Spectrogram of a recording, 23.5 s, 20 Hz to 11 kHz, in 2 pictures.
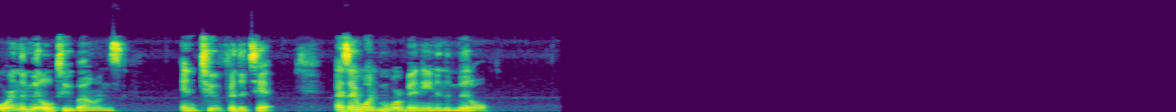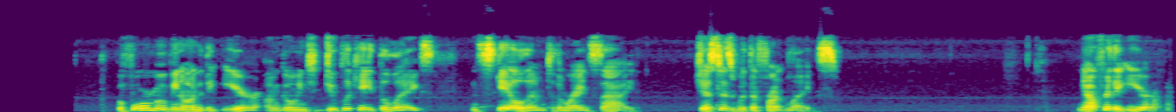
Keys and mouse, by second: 0.1-1.9 middle drag, 1.9-3.7 drag, 3.7 right click, 4.4-6.5 drag, 6.8-8.9 drag, 9.1 click, 9.8 Tab, 10.3-11.5 drag, 11.5-14.2 middle drag, 13.3 Tab, 13.6 right click, 14.0 b, 14.4-14.8 drag, 15.3 click, 15.5 shift+c, 16.1 middle click, 16.4 click, 16.9 middle click, 16.9 s, 18.1 shift+d, 18.2 s, 19.9 click, 20.0 middle click, 20.3 a, 20.4 g, 21.5-23.3 middle drag.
